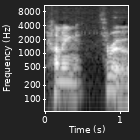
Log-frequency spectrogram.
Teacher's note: th unvoiced th becomes an S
